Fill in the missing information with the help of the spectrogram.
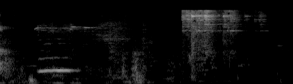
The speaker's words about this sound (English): Are you kicking your dog while I'm talking about... No, he came up and he hit his eye on the table.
